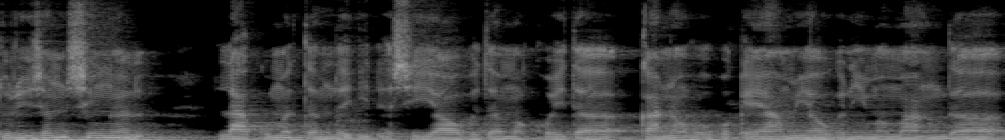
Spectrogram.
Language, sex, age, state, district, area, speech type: Manipuri, male, 18-30, Manipur, Thoubal, rural, spontaneous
